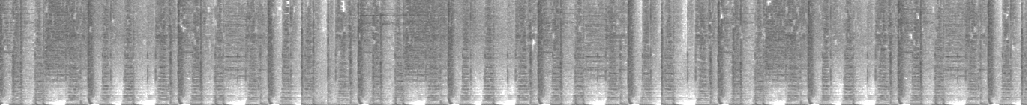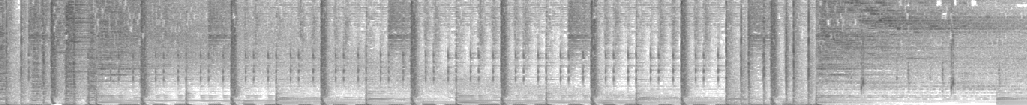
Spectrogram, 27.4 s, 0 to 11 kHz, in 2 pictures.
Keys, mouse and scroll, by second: 5.8-6.9 drag, 6.9 f, 8.0 click, 8.8-11.0 middle drag, 11.0-16.0 drag, 16.0 p, 19.7-21.1 drag, 21.1 f, 22.8-26.1 drag, 26.1-27.3 middle drag.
